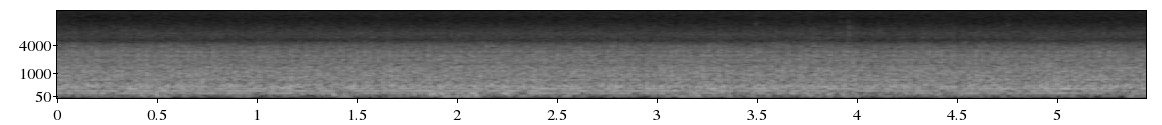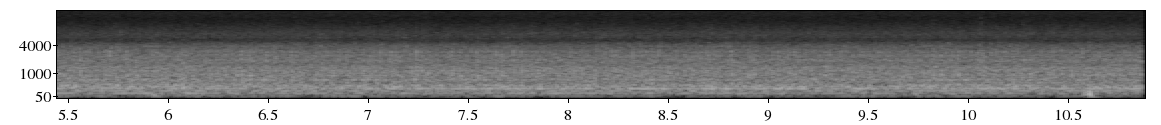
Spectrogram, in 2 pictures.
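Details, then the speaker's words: Patton 12-inch box fan, later model with black Patton-branded Fasco motor, after servicing, on low speed in a window: even steady hum and low motor drone, no grinding or squeal; remaining rattle less than before, normal running. "So yeah, I think this fan is right where it needs to be now."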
